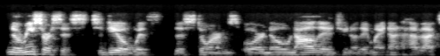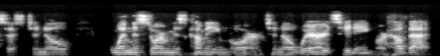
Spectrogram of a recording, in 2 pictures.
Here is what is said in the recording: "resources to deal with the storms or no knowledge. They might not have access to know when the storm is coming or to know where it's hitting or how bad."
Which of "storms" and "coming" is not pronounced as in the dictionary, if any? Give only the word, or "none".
none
